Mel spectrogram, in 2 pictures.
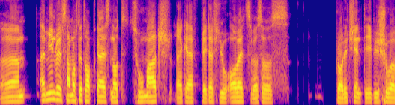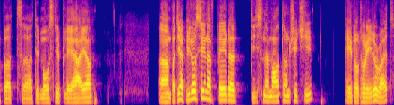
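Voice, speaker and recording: With a German accent, a man talks at a fairly quick pace and medium pitch with ordinary pitch variation and long, frequent pauses, in a very clean recording with a silent background and a dry, close sound with no echo. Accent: German-speaking. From Austria. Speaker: poker player. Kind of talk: casual interview. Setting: live stream.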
